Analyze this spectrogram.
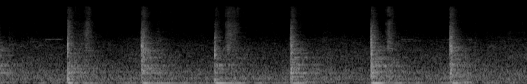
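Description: Footsteps clang on metal stairs at a steady pace.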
